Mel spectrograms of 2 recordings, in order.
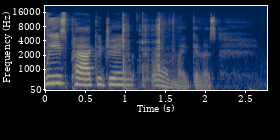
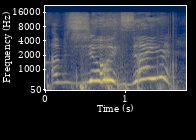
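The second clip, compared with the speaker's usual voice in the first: slow, drawn-out squeal of excitement, higher and louder; so excited; 6 semitones higher, 12 dB louder, much slower than usual. Real, not acted. Vlogger gushing to viewers about her package, slow high excited squeal. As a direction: stretch it out, bursting with excitement.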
